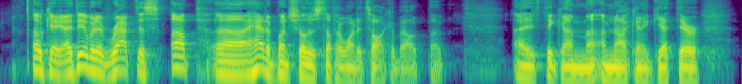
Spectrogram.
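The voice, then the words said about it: Hoarse, strained voice. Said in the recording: “started losing my voice a little bit too”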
